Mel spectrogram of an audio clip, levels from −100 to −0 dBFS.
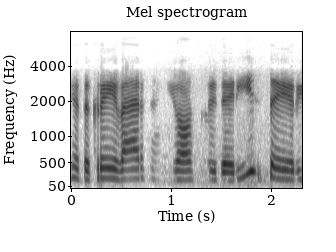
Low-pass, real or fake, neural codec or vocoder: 7.2 kHz; real; none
